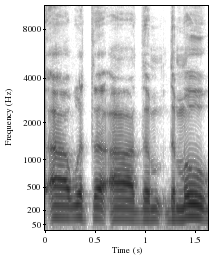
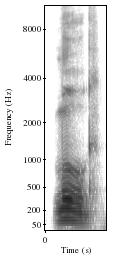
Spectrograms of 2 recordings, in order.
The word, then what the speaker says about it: Moog: What was the thing you was telling about with the Moog?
